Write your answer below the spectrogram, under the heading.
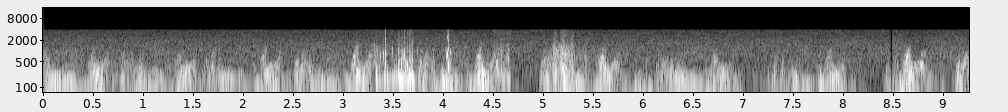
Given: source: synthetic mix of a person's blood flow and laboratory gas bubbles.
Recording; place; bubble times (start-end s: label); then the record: Doppler ultrasound of blood flow; precordium
3.29-3.74 s: bubbles
4.01-4.11 s: bubbles
4.48-4.68 s: bubbles
5.08-5.32 s: bubbles
From the record:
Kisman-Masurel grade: 222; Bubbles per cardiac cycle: several, 3 to 8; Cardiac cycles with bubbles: 10 to 50%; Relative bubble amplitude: moderate (0.250 to 0.450); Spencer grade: 2 (many but less than half of the cardiac periods contain bubble signals, singularly or in groups); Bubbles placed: only in the low amplitude regions of the cardiac cycle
